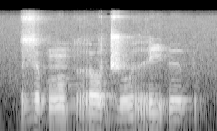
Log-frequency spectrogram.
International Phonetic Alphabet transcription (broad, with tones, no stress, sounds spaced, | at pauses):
z ɵ˨ p ŋ õ˧ p r o˦˨ d͡ʒ u˨˦ r i˦˨ ʔ ɨ˧ p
